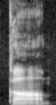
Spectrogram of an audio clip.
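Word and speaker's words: calm: का मतलब होता है कम कम इसमें ल साइलेंट है कम का मतलब होता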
